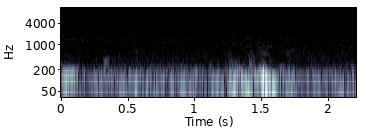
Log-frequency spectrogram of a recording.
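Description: Low steady background rumble from an open call microphone, with a faint knock about one and a half seconds in.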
